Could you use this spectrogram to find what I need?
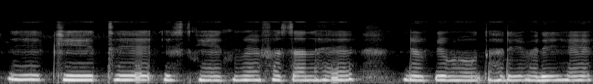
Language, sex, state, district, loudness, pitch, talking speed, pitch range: Hindi, female, Bihar, Madhepura, -14 LUFS, 200 Hz, 130 wpm, 195-205 Hz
